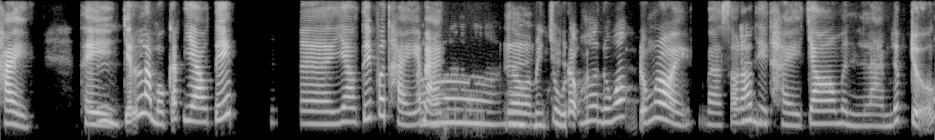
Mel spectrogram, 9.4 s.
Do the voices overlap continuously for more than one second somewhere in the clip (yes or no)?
no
